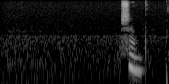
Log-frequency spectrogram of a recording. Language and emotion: Russian, neutral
